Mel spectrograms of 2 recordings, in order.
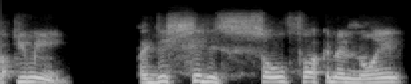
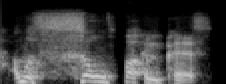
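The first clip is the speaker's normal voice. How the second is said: ordinary delivery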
